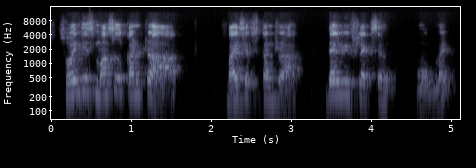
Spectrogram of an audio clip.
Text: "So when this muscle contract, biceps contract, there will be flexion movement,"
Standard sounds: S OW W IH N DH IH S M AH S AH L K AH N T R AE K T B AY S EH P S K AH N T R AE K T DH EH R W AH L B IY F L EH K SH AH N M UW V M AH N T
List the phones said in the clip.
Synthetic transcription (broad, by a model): S OW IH N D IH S M AH S AH L K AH N T R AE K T B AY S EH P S K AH N T R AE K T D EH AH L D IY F L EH K S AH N M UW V M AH N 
